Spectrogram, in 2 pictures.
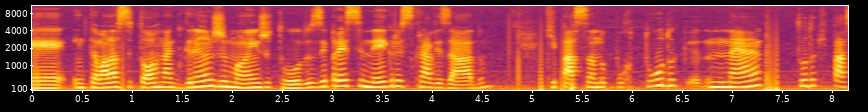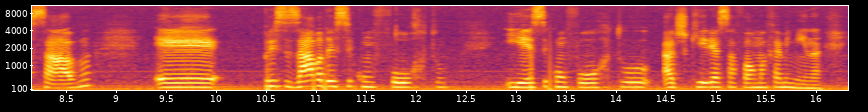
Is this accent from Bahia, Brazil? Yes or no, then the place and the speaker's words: yes; Bahia, Brazil; now in Rio Grande, Brazil; Isso citando a cidade do Rio Grande, que é onde eu moro há 8 anos, e, no caso, sou baiana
